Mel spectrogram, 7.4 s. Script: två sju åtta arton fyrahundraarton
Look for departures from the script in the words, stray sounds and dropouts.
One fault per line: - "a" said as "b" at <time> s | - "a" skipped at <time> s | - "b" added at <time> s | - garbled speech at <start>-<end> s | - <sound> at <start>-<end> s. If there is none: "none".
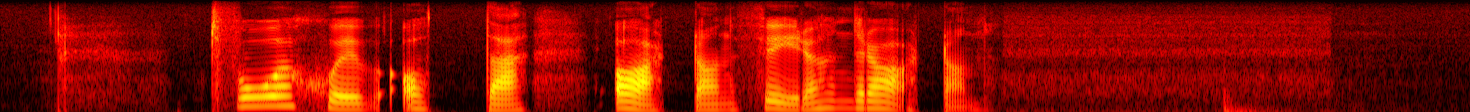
- thud at 6.1-6.5 s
